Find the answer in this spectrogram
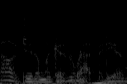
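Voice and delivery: soft whisper full of amazement and awe.

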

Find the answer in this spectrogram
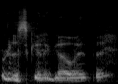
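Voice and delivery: high, whispered aside.

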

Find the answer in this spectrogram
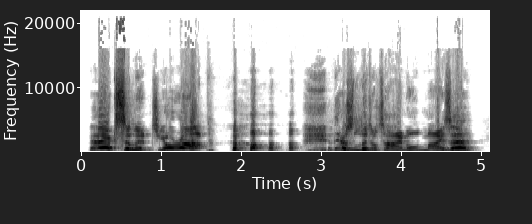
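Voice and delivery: room-rattling, booming, slow giant voice. Narrator voices a giant greeting the woken old miser, booming giant voice. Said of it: "The giant's booming voice rattles the room".

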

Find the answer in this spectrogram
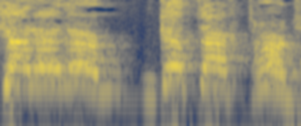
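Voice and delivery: mock ferocious yelling, pitched very high. Retelling a mother at a fencing match: imitating a yelling mother. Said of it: "And she's yelling at the referee".

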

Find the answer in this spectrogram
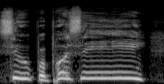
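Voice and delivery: mock showy superhero shout, high, "pussy" drawn out. Telling a story about a woman jumping out at passersby, retelling her yell. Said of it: "makes a pose and yells".

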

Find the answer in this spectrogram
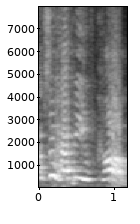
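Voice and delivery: very high, loud, playful little voice. A winged figure greets you and your pseudo-dragon, playful voice. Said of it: "In a playful voice".

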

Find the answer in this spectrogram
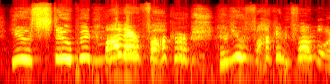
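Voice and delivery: mock very high, shrill, raging, furious scream. Retelling a tirade at a player who fumbled, in front of parents, retelling own screaming. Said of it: "And I was just like screaming".

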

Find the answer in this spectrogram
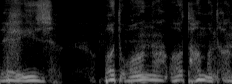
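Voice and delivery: put-on Japanese accent. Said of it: "the automaton is a sacred and fearful thing".

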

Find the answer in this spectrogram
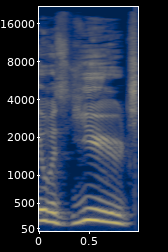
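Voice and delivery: huge with the h dropped, said yuge. Teasing the other speaker about how they say huge: saying huge like Donald Trump. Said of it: "you say it like Donald Trump".

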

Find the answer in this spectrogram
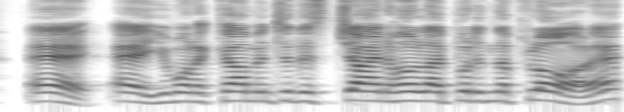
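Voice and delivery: exaggerated cartoon Italian accent. Podcast host jokingly presents a new take on a character: Terence T. D'Arby as Mario. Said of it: "offend some of our Italian listeners".

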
